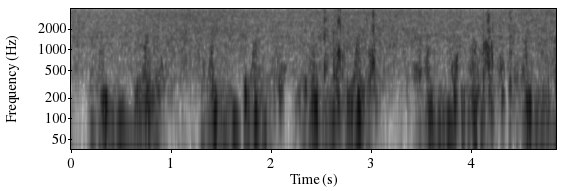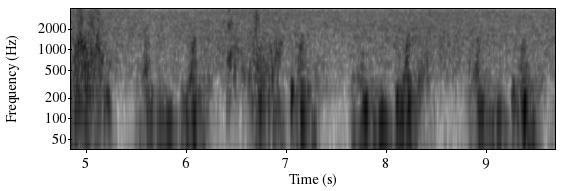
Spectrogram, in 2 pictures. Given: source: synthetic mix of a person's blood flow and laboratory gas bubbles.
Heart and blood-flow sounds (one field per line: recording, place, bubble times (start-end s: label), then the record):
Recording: Doppler ultrasound of blood flow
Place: precordium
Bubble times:
2.00-2.15 s: bubbles
2.19-2.76 s: bubbles
2.96-3.09 s: bubbles
3.27-3.52 s: bubbles
3.75-3.90 s: bubbles
4.03-4.43 s: bubbles
4.74-5.27 s: bubbles
6.40-6.97 s: bubbles
From the record:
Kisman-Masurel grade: 222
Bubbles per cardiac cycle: several, 3 to 8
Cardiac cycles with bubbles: 10 to 50%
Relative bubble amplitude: moderate (0.250 to 0.450)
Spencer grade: 2 (many but less than half of the cardiac periods contain bubble signals, singularly or in groups)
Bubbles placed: only in the low amplitude regions of the cardiac cycle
